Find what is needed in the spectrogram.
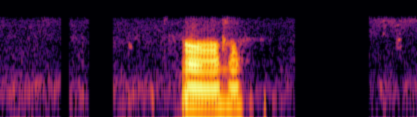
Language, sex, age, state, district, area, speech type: Santali, male, 18-30, Jharkhand, Seraikela Kharsawan, rural, conversation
